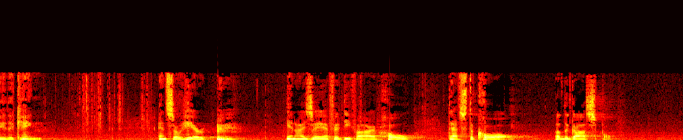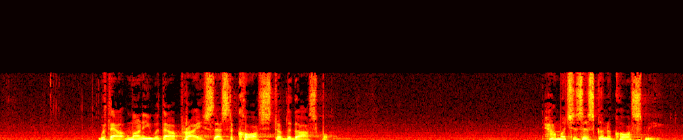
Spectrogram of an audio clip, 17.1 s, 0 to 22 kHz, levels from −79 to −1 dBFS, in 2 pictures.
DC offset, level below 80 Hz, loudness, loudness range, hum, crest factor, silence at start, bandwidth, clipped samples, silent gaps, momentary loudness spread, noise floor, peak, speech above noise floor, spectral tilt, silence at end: under 0.1%; -46 dBFS; -17 LUFS; 6 LU; none; 18 dB; 0 s; 11 kHz; under 0.1%; none; 19 LU; -45 dBFS; 0 dBFS; 29 dB; -5 dB/octave; 0.3 s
